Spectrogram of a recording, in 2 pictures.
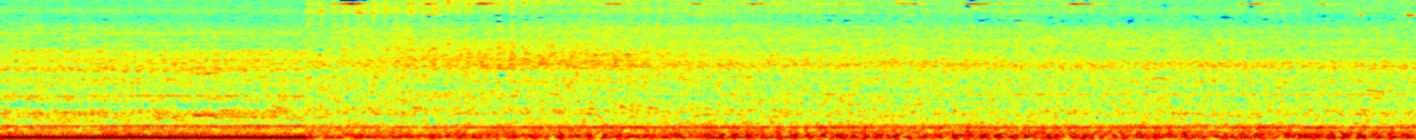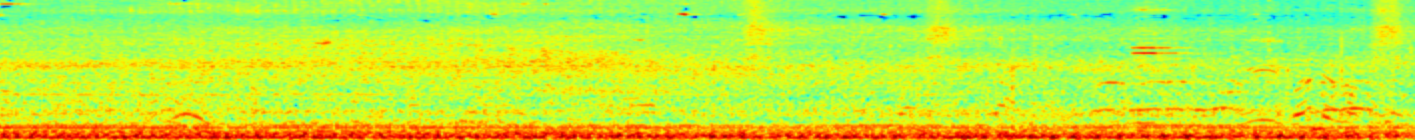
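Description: A truck's engine idling close by, with voices over it, cut off suddenly about a second and a half in. After the cut comes a steady mix of motorcycle engines and people talking by the road.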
